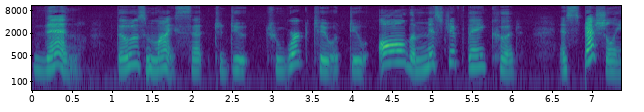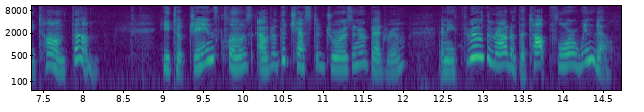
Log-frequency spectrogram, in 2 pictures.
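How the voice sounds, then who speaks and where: A woman reading a children's story aloud as a storytime host, with dramatic, expressive delivery. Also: on the high side, measured pace, dry recording. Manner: dramatic, animated storytelling with whispers and emphasis. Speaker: library storytime reader.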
